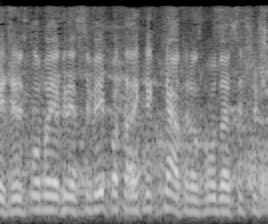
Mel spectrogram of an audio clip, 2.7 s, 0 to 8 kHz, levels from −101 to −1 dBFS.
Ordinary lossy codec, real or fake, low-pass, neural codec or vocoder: MP3, 48 kbps; fake; 7.2 kHz; vocoder, 22.05 kHz, 80 mel bands, HiFi-GAN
